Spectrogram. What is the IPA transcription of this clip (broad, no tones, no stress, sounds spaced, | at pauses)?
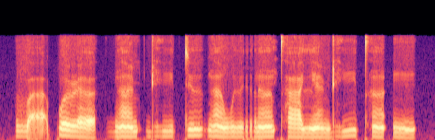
v a̰ p o ɭ ɐ | ɡ ã ʈ ɖʱ i t ʉ ɡ ã w ʉ r ɐ̃ t̪ʰ a lʲ ã ɖʱ i t̪ʰ ɐ̃ ʔ ĩ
